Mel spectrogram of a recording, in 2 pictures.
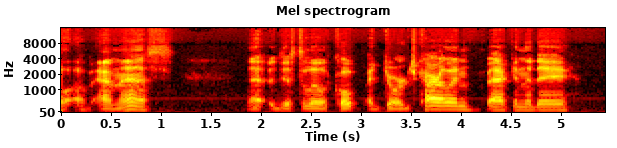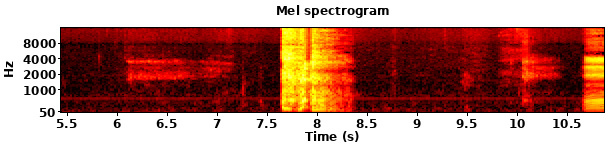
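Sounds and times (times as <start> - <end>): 
speech: 0.0 - 1.1, 1.8 - 5.2, 10.6 - 10.8
short rough cough: 7.6 - 8.4
throat clearing from a dry throat: 7.6 - 8.4.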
